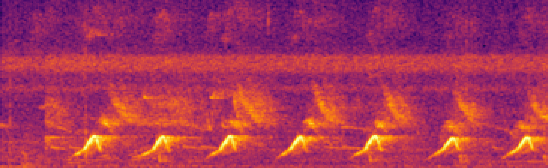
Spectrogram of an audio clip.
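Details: Wild, free-living Black-fronted Nunbird (Monasa nigrifrons) giving a steady series of sharp rising notes, about two per second, each sweeping up and then dropping, over faint background insect hiss.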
